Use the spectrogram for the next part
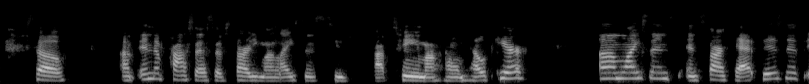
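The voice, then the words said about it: Out of breath while talking. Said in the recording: “I'm walking my dog, I'm out of breath.”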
